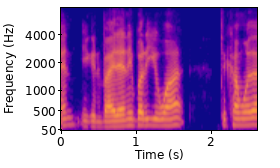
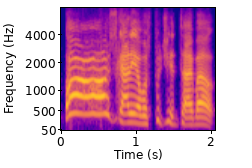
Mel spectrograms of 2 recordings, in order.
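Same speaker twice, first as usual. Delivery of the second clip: mock scolding; 8 semitones higher, 15 dB louder than usual. Scolding a viewer playfully.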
